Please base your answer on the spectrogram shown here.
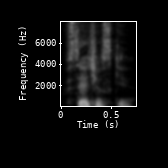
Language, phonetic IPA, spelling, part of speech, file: Russian, [ˈfsʲæt͡ɕɪskʲɪ], всячески, adverb, Ru-всячески.ogg
- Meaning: everyway (in every way, however possible)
